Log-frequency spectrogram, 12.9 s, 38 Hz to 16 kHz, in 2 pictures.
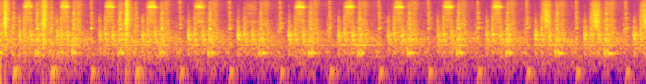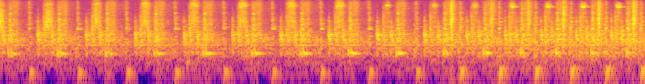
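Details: Cub Cadet 122 with weak, intermittent spark from worn points, primed for a start attempt: steady cranking about two beats a second with ragged uneven firing that never settles into a run; may need carb cleaner.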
